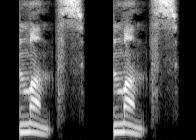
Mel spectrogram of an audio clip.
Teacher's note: Stress mun and keep ths soft.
